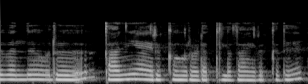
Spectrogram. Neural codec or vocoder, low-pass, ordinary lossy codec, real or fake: none; 7.2 kHz; none; real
